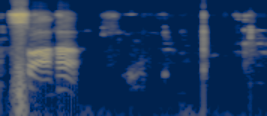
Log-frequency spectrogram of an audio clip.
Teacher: स्वर काह यानी विसर्ग जो है उसका उच्चारण करना है छोड़ना नहीं है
